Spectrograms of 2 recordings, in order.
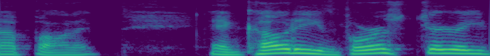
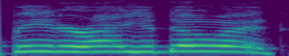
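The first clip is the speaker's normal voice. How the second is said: much higher, slow, beaming hello; eager phone greeting; 10 semitones higher, 3 dB louder than usual. Retold or imitated. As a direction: greet him like a big honor. Player greeting reporter on phone.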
